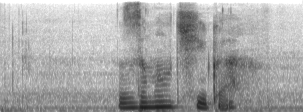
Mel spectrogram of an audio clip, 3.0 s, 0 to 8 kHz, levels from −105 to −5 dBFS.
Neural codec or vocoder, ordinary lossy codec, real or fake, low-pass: none; none; real; 7.2 kHz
